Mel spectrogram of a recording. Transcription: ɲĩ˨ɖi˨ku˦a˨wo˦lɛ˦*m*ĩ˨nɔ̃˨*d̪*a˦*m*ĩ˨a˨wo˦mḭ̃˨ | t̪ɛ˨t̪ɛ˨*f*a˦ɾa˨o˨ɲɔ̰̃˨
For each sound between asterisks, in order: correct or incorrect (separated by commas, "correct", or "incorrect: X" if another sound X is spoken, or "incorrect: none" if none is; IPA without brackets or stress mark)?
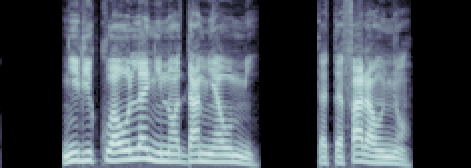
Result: incorrect: ɲ, correct, correct, correct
